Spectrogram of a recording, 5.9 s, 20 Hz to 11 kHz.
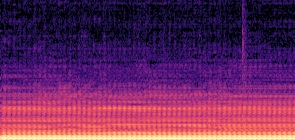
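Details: Vintage RCA Victor X551 radio after restoration with recapping and power cord rewiring: loud, constant low hum with buzzy overtones; owner suspects the last filter capacitor soldered in is unconfirmed or bad.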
